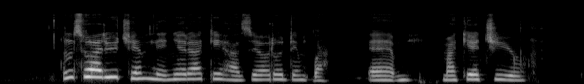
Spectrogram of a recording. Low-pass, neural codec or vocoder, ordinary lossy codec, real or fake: none; codec, 24 kHz, 6 kbps, HILCodec; none; fake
